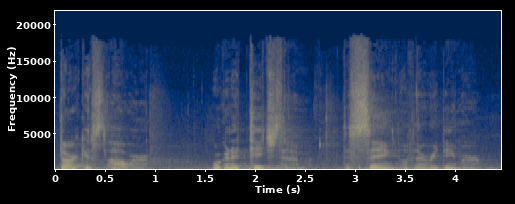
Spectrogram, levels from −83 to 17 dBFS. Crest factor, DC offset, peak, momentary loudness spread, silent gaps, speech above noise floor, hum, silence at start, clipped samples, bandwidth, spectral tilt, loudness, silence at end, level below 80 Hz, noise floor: 18 dB; under 0.1%; -6 dBFS; 19 LU; none; 20 dB; none; 0 s; under 0.1%; 19 kHz; -4.5 dB/octave; -22 LUFS; 0 s; -64 dBFS; -43 dBFS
